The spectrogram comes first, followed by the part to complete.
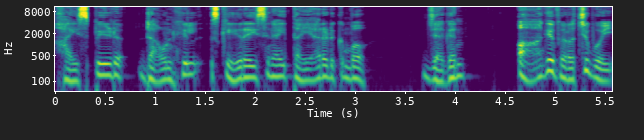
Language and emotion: Malayalam, fearful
